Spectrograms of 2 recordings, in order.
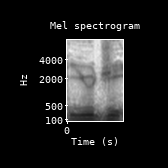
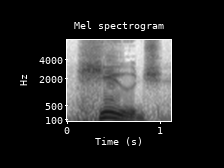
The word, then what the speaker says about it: huge: huge I mean I'm sorry it's it's not U it's h u g the word is huge pronounce it huge h u g e your turn huge I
